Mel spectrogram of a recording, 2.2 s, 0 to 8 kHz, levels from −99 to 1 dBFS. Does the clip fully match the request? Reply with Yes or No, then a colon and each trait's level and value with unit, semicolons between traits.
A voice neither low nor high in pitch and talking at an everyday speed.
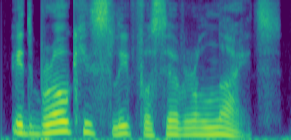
Yes: medium, 150 Hz; average, 190 wpm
